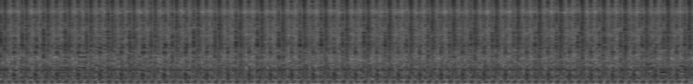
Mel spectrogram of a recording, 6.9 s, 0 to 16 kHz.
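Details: Mercedes Actros six-cylinder diesel truck at idle: sharp, regular cracking bangs about 94 a minute point to a loose part striking inside cylinder number three.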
